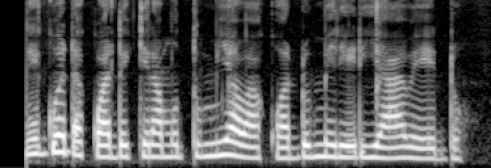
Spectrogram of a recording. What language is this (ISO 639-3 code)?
kik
